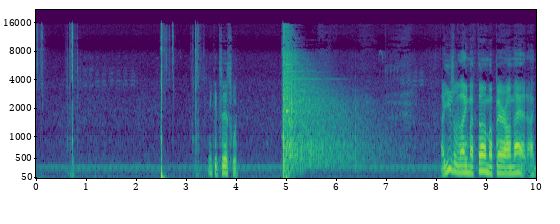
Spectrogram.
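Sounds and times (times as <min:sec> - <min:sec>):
revolver gunshot echoing: 0:04.9 - 0:07.0.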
